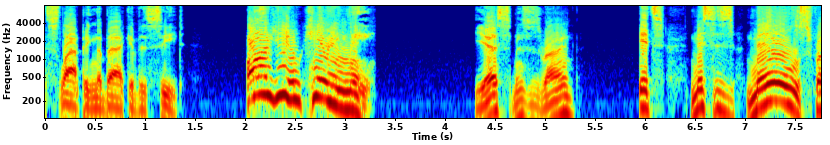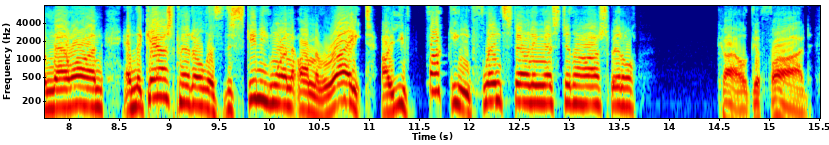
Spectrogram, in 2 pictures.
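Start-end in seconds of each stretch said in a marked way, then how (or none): 2.0-13.7 high, loud furious scolding; yelling at driver. A narrator's reading. Chloe yelling at the driver to speed up, loud. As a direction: bark orders at the driver.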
